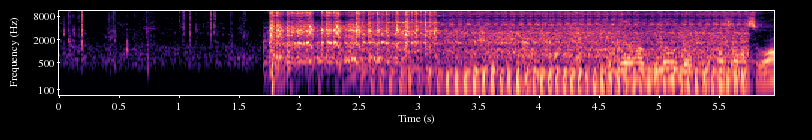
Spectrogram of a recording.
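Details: Honda Vario 110 FI scooter after CVT service (cleaned, rollers, spring spacer, worn CVT bearing temporarily shimmed): starter catches quickly, then steady even idle putter with no knocks or rattles: normal start and idle.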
